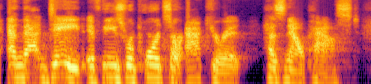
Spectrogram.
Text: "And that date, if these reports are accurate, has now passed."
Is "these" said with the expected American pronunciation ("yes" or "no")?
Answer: yes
